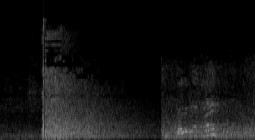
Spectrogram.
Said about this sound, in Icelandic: Skotárás í Kaupanahöfn voru fyrstu fréttinnar sem okkur bárust um kvöldmatarleitið í gerðkvöldi.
